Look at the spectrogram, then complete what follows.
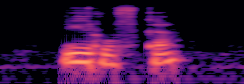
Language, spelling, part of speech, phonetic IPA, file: Polish, wirówka, noun, [vʲiˈrufka], LL-Q809 (pol)-wirówka.wav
